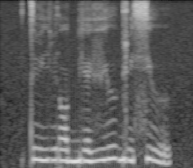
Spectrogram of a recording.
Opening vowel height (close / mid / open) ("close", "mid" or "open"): close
